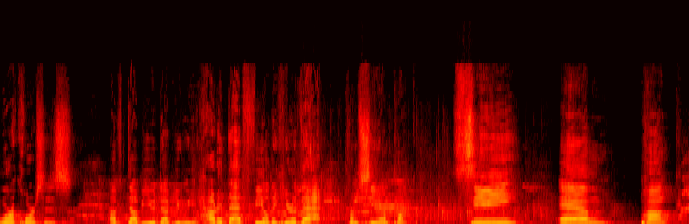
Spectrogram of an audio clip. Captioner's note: crowd cheering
